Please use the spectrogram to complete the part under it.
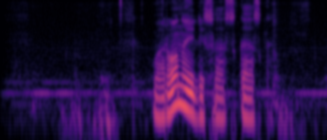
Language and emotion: Russian, neutral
